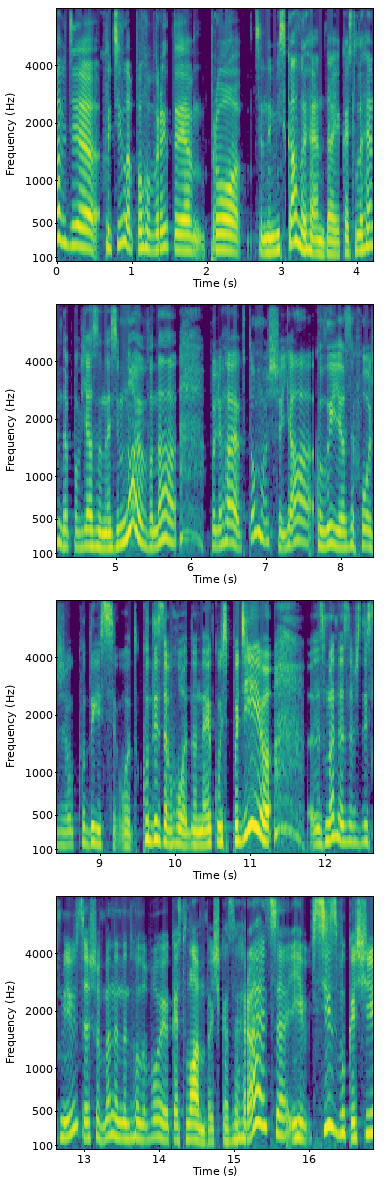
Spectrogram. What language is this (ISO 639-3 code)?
ukr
